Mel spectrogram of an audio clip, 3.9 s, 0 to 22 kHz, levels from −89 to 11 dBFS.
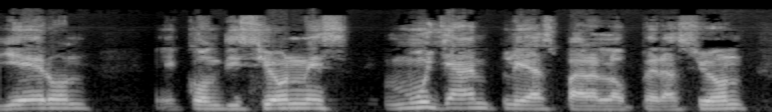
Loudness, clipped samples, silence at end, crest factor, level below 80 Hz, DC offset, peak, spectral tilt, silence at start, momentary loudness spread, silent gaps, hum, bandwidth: -15 LUFS; under 0.1%; 0.15 s; 16 dB; -60 dBFS; under 0.1%; -2 dBFS; -2 dB/octave; 0 s; 9 LU; none; none; 16 kHz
